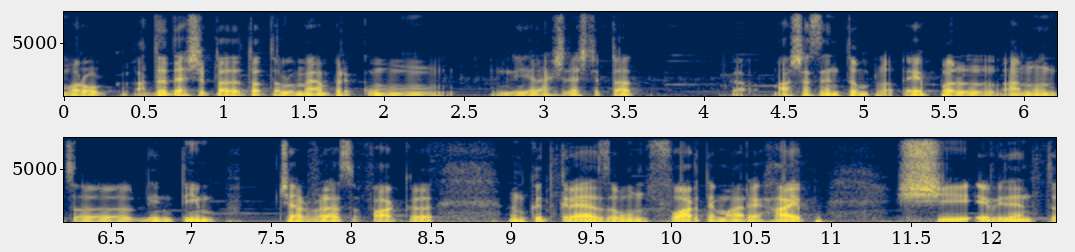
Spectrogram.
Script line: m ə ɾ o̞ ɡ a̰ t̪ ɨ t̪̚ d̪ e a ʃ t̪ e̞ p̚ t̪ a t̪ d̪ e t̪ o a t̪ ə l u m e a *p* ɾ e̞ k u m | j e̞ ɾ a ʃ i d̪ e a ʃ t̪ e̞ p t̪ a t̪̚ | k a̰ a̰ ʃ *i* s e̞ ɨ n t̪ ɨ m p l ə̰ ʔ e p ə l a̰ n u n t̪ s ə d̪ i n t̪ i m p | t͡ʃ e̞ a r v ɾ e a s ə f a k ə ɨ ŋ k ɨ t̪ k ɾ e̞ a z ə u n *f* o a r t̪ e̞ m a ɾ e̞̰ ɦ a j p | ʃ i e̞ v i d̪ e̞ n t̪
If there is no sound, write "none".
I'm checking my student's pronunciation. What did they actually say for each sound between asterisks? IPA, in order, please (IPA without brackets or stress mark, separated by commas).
p, a, f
